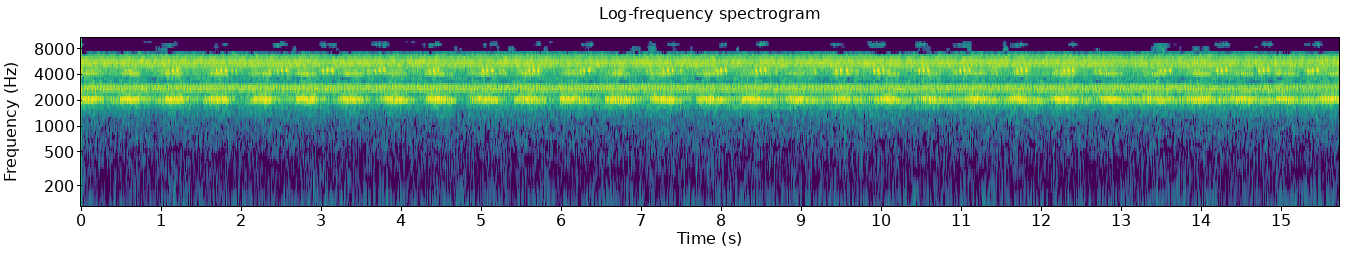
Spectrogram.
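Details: Crickets sing through a windy night outdoors: a long, steady run of high, pulsing chirps repeating about twice per second over an unbroken shrill buzz, with gentle low wind underneath throughout.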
